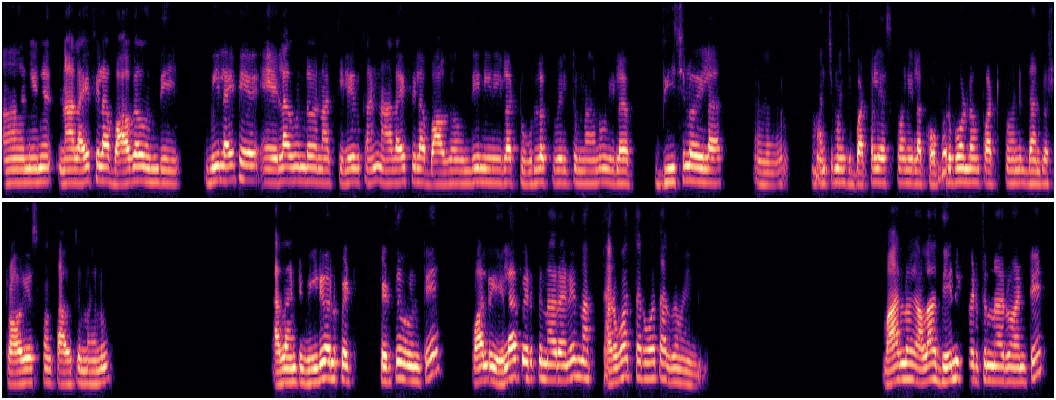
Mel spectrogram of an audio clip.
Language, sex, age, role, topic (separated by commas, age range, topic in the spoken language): Telugu, male, 20-24, guest, సోషల్ మీడియా నీ ఆత్మవిశ్వాసాన్ని ఎలా ప్రభావితం చేస్తుంది?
